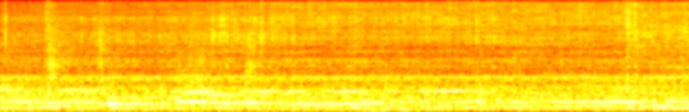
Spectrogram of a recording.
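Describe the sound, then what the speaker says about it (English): Steady hiss and crackle of turkey meat sizzling in a hot pan with red bell peppers, continuous and close, with faint background hum and no talking. "I love the sound of sizzles"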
